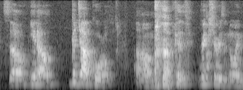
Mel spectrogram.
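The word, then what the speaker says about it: Carl: Yes, Coral, that's how it's pronounced.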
